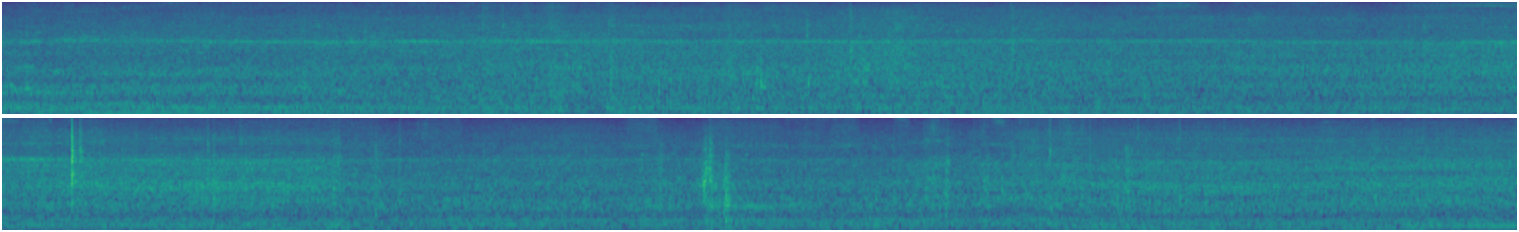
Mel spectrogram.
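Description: Heavy diesel engines running steadily: a JCB backhoe loader working soil, with loaded tipper trucks moving off. A few short sharp knocks come about halfway through and again a few seconds later.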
